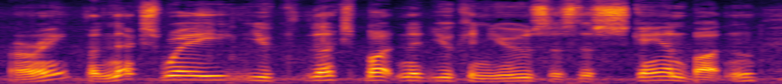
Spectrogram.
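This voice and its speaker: A man with a medium-pitched, creaky voice and a darkish tone walks through a product tutorial step by step at normal speed. His intonation is lively and his manner casual, plain-spoken, and conversational, with a little hiss or hum in the audio.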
